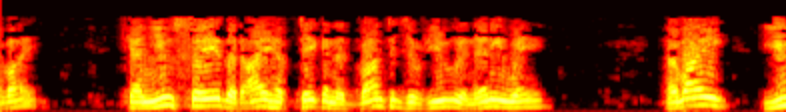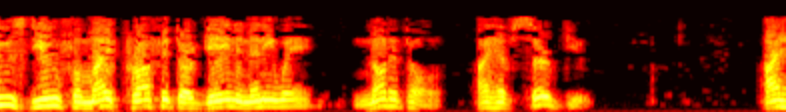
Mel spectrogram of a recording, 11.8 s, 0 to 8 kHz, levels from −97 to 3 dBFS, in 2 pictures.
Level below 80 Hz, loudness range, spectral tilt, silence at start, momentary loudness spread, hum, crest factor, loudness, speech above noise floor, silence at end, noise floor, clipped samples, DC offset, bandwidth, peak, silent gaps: -60 dBFS; 6 LU; -12 dB/octave; 0 s; 13 LU; none; 12 dB; -15 LUFS; 62 dB; 0 s; -76 dBFS; under 0.1%; under 0.1%; 5 kHz; -4 dBFS; none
